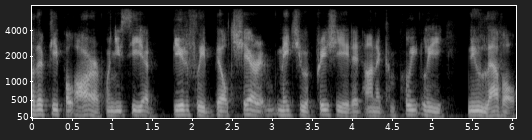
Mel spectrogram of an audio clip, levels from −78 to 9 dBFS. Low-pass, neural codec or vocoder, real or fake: 7.2 kHz; vocoder, 44.1 kHz, 128 mel bands, Pupu-Vocoder; fake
